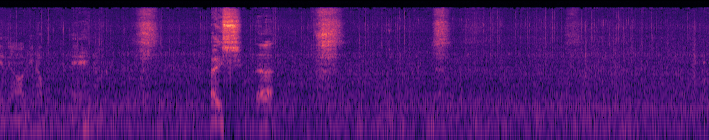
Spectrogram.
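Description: Car driving slowly on a rough, muddy road, heard from inside the cabin: steady engine hum with tyre and road noise, and several short hissing bursts between about two and seven seconds in. Brief bits of a voice come through early on.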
